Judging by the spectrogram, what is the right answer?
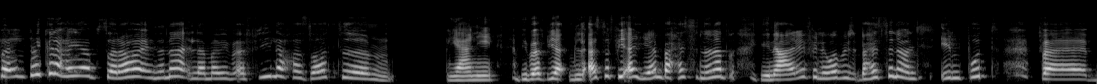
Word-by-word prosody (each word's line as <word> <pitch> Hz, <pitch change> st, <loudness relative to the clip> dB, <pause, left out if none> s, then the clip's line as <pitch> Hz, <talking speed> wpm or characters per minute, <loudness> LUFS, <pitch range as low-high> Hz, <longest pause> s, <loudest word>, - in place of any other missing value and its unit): فالفكرة 425 Hz, +6 st, +2 dB
هي 395 Hz, 0 st, +3 dB
بصراحة 340 Hz, 0 st, +3 dB
إن 300 Hz, -2 st, -7 dB
أنا 330 Hz, -5 st, 0 dB
لمّا 265 Hz, +1 st, -2 dB
بيبقى 265 Hz, -1 st, -6 dB
فيه 335 Hz, +8 st, -5 dB
لحظات 320 Hz, -4 st, -2 dB
آمم، 255 Hz, -, -2 dB, 0.6 s
يعني 200 Hz, +1 st, +1 dB, 0.2 s
بيبقى 240 Hz, +1 st, +2 dB
فيها 250 Hz, -1 st, +3 dB
للأسف 230 Hz, -, +1 dB
في 360 Hz, -2 st, +2 dB
أيام 330 Hz, -1 st, +1 dB
باحس 330 Hz, +1 st, -1 dB
إن 285 Hz, -, -7 dB
أنا 345 Hz, +4 st, +3 dB
ب 345 Hz, -, -9 dB, 0.3 s
يعني 210 Hz, +1 st, +1 dB
عارف 260 Hz, +11 st, +2 dB
اللي 275 Hz, -, -2 dB
هو 290 Hz, +2 st, +3 dB
مش 295 Hz, -3 st, -7 dB
باحس 295 Hz, +8 st, -3 dB
إن 385 Hz, -, +2 dB
ما 360 Hz, -, +2 dB
عنديش 290 Hz, 0 st, -5 dB, 0.2 s
input، 330 Hz, +6 st, -4 dB, 0.4 s
فـب 230 Hz, -3 st, +2 dB
295 Hz, 170 wpm, -23 LUFS, 250-350 Hz, 0.6 s, هي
